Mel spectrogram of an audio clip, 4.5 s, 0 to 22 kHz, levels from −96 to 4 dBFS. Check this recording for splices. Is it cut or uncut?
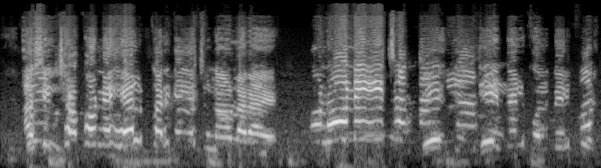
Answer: uncut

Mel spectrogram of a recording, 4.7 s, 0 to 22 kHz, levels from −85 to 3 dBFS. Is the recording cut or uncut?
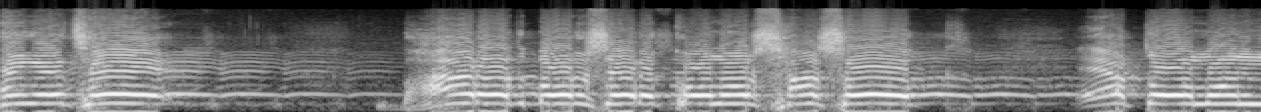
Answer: uncut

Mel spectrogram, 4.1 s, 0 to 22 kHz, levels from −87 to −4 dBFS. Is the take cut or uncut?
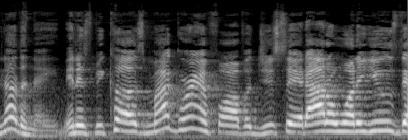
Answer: uncut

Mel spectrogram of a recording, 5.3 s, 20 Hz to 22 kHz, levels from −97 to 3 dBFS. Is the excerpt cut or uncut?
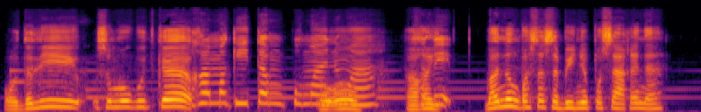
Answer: cut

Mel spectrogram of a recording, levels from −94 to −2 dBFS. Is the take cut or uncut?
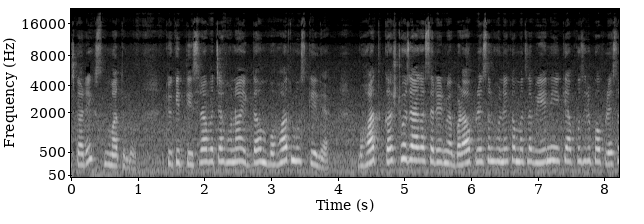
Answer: uncut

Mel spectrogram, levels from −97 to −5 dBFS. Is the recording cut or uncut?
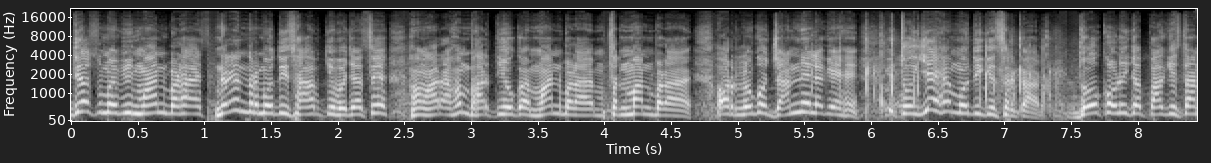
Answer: cut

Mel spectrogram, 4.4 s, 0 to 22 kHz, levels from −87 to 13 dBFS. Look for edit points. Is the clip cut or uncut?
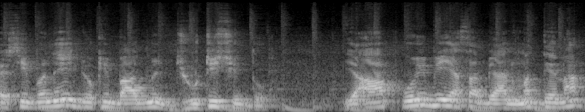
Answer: uncut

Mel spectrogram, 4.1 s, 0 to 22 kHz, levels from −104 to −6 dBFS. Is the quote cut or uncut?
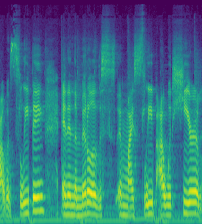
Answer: uncut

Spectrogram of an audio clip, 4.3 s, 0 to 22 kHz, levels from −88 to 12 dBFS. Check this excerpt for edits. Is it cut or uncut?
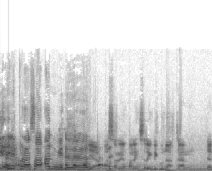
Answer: uncut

